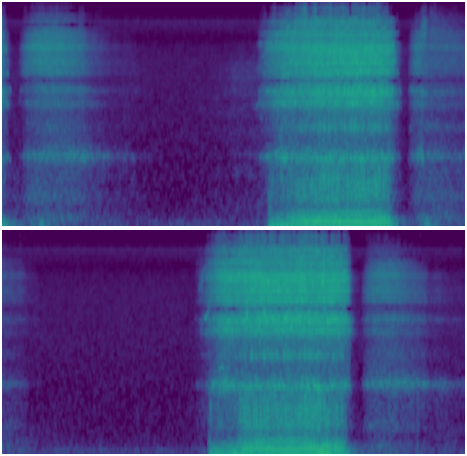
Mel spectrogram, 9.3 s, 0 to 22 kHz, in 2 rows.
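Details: Male snoring: loud, rough snores on each breath in, each followed by a softer snort, about 15 breaths a minute; ordinary snoring.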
